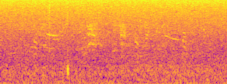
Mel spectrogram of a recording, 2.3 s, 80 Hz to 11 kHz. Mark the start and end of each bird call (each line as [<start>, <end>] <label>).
[1.80, 1.90] Erckel's Francolin (Pternistis erckelii)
